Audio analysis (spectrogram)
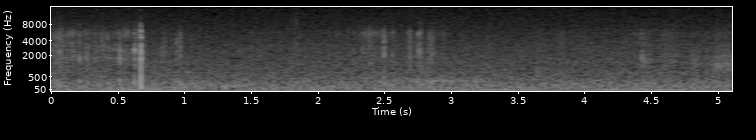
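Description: Long nails tap a flat holographic foil mermaid scale-pattern fabric with a few sharp, bright clicks near the start. Fingertips and palms then rub across it in a quiet, steady, soft hiss with faint scratchy ticks.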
